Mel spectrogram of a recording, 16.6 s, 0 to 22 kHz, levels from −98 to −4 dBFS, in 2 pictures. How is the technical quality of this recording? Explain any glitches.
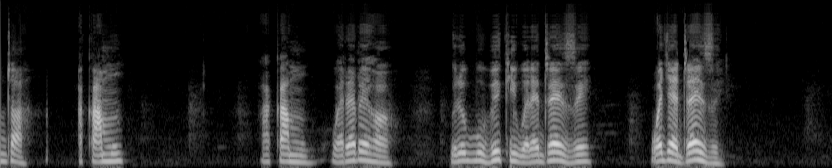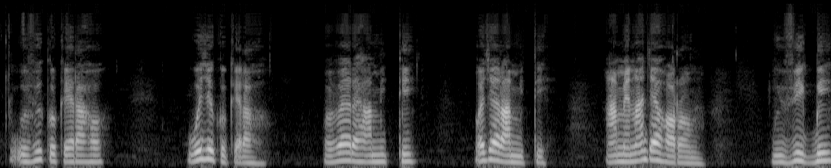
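The recording carries plainly audible codec damage across its whole length, most likely from Opus compression in its music-oriented CELT mode, at what sounds like a low bitrate around 24 kbps. The encoder preserves each band's overall energy but, short of bits, fills detail with folded copies of lower bands or noise, so the speech turns grainy and rough rather than swirly. Unlike MP3, there are few warbling spectral holes, and the full bandwidth survives up to about 20.1 kHz, ruling out the muffled, narrowed speech mode.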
